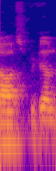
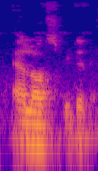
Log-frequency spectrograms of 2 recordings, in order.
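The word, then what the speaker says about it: L'Hôpital: डीएल को आप एल हॉस्पिटल rule भी कहते हैं हॉस्पिटल नहीं एल हॉस्पिटल एच को आप साइलेंट रखते हैं तो उसको कहां यूज़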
